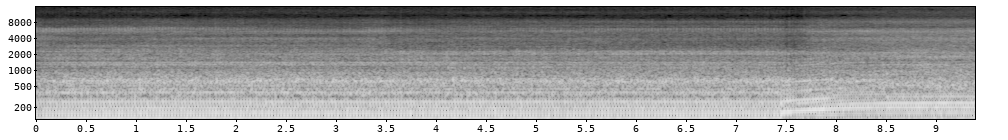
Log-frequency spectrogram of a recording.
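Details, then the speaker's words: Champion 2500 W dual-fuel inverter generator, brand new, first start, eco mode switched off then on: steady, even drone settling smoothly as speed shifts, no knocks or misses; sounds pretty good, normal idle. "There's eco mode off. There's eco mode on. Sounds pretty good. Start right up."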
